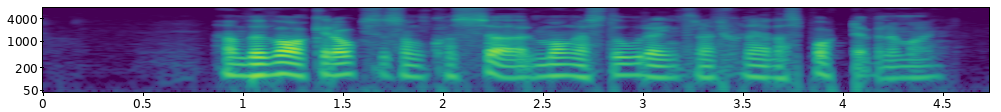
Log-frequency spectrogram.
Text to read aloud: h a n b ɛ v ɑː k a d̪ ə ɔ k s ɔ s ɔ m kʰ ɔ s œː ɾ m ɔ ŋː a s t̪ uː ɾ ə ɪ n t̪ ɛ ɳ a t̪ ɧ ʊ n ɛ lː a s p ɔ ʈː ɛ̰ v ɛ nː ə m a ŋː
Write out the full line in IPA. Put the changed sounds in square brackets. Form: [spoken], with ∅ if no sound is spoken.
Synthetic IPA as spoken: h a n b ɛ v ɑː k a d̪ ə ɔ k s ɔ s ɔ m kʰ ɔ s œː ɾ m ɔ ŋː a s t̪ uː ɾ [a] ɪ n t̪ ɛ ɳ a t̪ ɧ ʊ n ɛ lː a s p ɔ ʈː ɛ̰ v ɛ [n] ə m a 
